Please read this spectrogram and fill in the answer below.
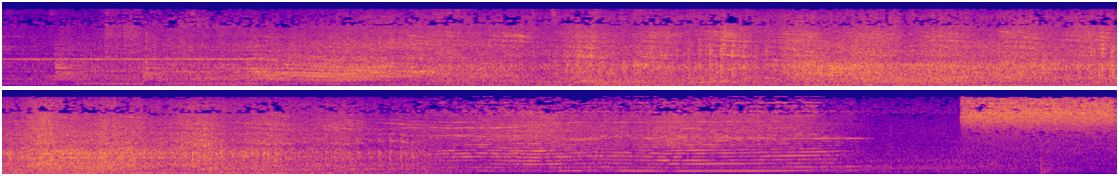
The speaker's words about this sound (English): On a dark and stormy night, in a town at the base of a mountain, a train is pulling into its station.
